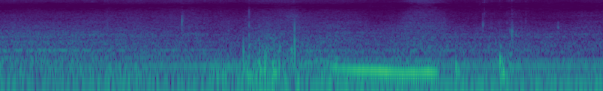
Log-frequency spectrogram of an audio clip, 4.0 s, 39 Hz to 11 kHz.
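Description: Infiniti Q50's 3.0-litre twin-turbo V6 idling after a remote start, a steady low hum heard from inside the cabin.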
